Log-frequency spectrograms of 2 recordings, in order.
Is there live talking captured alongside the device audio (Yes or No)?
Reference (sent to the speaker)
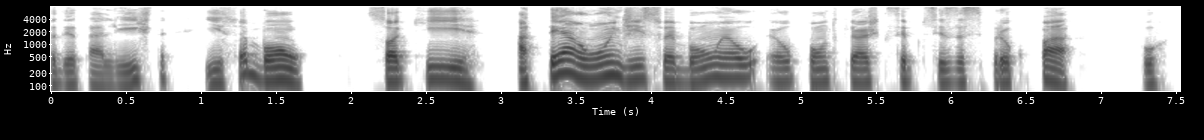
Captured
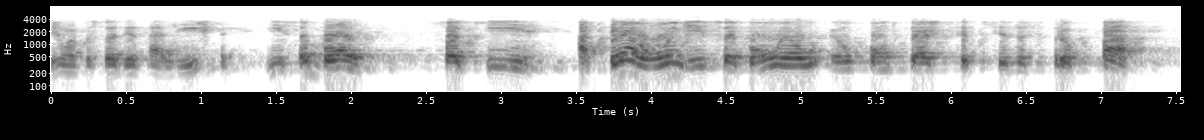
No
